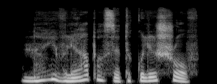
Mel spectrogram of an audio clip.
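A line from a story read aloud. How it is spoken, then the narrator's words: Muttered under breath. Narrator (Russian): пробормотала она себе под нос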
